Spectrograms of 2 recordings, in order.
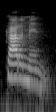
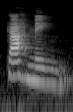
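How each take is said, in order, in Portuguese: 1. O final é um som de n claro. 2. O final se apaga numa vogal nasal. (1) "Em espanhol isso não acontece. ... falamos Carmen. ... a língua termina no céu da" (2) "quando algumas palavras em português terminam com M ou N, a gente tende a falar assim"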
